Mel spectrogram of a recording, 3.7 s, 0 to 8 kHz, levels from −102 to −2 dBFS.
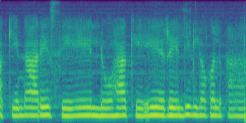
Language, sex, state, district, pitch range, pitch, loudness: Bhojpuri, female, Uttar Pradesh, Ghazipur, 185-190 Hz, 190 Hz, -15 LUFS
